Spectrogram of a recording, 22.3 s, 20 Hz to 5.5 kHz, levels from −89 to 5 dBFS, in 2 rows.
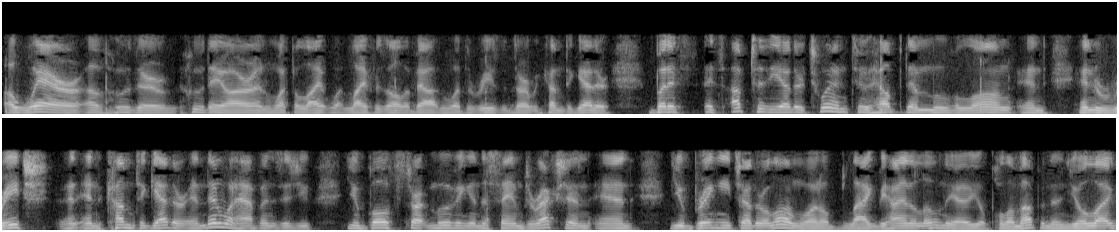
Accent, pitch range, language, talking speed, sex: American, 110-135 Hz, English, 220 wpm, male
